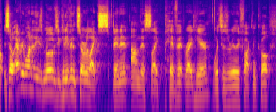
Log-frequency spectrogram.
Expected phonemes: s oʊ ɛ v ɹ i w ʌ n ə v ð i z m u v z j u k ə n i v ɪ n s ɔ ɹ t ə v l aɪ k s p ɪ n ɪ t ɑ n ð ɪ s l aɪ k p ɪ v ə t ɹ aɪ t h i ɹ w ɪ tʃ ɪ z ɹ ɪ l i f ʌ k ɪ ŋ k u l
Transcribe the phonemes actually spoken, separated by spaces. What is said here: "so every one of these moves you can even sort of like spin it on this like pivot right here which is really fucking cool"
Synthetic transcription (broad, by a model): s oʊ ɛ v ɹ i w ʌ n ə v ð i z m u v z j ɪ k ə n i v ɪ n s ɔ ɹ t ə l aɪ k s p ɪ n ɪ t n ð ɪ s l aɪ k p ɪ v ə t ɹ aɪ t h i ɹ w ɪ tʃ ɪ z ɹ ɪ l i f ʌ k ɪ ŋ k u l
